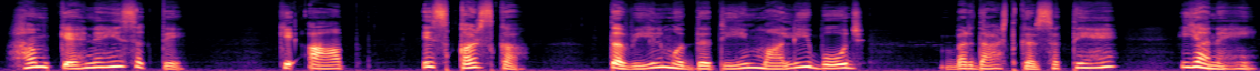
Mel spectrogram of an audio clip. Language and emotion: Urdu, fearful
